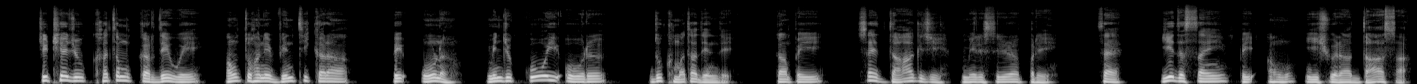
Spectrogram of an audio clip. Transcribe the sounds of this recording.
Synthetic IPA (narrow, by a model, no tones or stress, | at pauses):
t͡ʃɪʈʰːijad͡ʒokʰɐt̪əmkɐɾd̪eɦʊe | ɐũt̪ʊɦãːnebɪ̃nt̪ikɐɾa | peiʊɽ̃ | mɪ̃nd͡ʒokoːiʔoːɾ | d̪ʊkʰmɐt̪ad̪ɪ̃nd̪ḛː | kãːpɐi | sɛːd̪aːɡd͡ʒemeːɾesɐɾiːɾapɐɾe | sɛː | jeːd̪ɐsãːẽpɐiɐũjiːʃʊeɾad̪aːsa̰ː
